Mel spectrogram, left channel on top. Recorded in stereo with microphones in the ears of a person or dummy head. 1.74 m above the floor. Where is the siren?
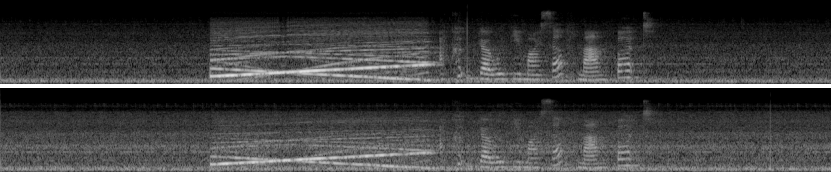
65° left (ahead or behind), 3.5 m; by 4.3 s 70° left (ahead or behind), 5 m.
